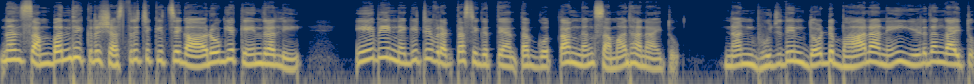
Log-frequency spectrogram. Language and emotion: Kannada, happy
